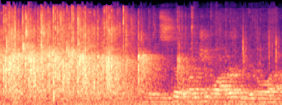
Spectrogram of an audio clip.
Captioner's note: clapping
